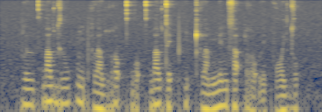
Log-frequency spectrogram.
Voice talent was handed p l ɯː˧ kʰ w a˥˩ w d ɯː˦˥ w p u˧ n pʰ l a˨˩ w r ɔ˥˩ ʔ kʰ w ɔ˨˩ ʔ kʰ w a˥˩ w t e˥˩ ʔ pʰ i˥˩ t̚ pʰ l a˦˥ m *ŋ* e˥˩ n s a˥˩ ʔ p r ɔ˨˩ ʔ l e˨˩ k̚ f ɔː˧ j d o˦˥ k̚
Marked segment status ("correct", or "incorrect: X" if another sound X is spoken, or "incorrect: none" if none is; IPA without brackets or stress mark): correct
